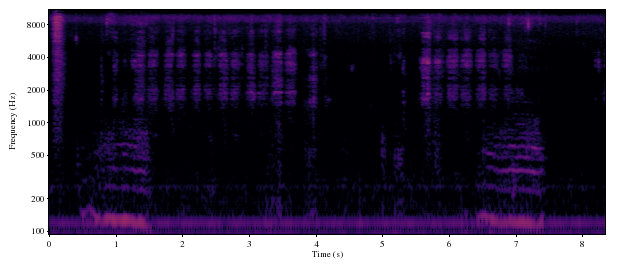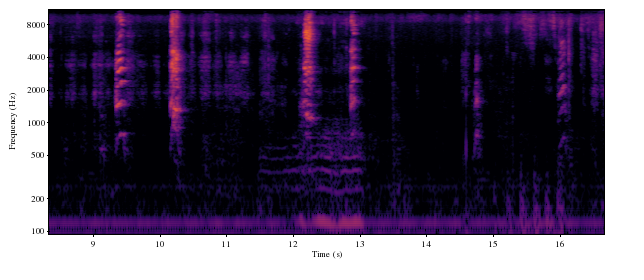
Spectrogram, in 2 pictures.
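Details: Boston terrier puppies playing together on a wobble disk enrichment toy indoors: three short, low, harmonic growling whines spaced several seconds apart, with scattered clicks and thumps from the toy and paws.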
